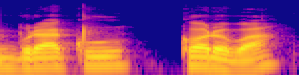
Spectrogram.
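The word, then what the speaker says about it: ブラッククローバー: It's Mystic Fire here to bring you guys and gals my first impression and review of Black Clover or Buraku Koroba, which is the how you say it in Japanese.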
